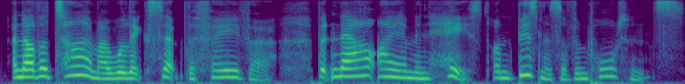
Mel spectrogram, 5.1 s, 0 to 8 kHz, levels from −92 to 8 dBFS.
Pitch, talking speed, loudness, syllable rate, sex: 230 Hz, 200 wpm, -20 LUFS, 5.9 syllables/s, female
